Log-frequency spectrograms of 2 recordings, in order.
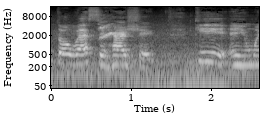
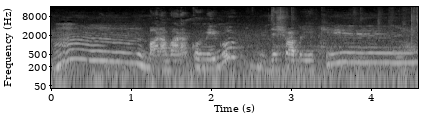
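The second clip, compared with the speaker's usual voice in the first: soft voice; 3 semitones higher, 9 dB quieter than usual. Acted. Soft intimate unboxing.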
